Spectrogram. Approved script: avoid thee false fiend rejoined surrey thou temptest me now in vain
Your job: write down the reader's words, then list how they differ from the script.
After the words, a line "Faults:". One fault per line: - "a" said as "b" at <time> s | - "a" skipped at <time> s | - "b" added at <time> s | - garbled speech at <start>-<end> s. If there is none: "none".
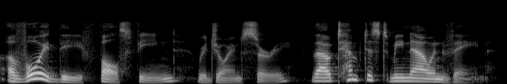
avoid thee false fiend rejoined surrey thou temptest me now in vain
Faults:
none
